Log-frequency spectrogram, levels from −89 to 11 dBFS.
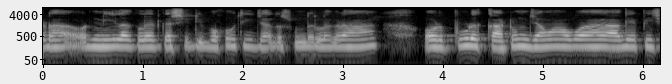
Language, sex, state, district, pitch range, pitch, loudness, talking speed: Hindi, male, Bihar, Supaul, 170-180 Hz, 175 Hz, -29 LUFS, 195 wpm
